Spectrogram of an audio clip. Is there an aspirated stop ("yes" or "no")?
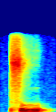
no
